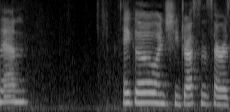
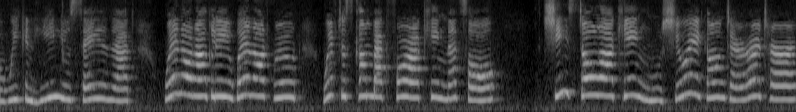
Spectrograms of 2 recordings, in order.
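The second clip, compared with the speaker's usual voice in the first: much higher, louder whiny voice; high squeaky protest; 12 semitones higher, 6 dB louder than usual. Retold or imitated. Mercurians whine that they can hear the insults. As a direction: squeal it out, offended. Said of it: "And they go".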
